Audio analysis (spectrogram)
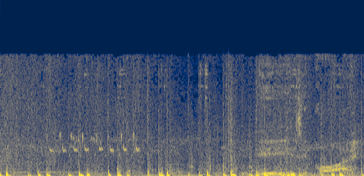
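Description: Horse hooves clip-clopping at a steady walking rhythm in the video game Red Dead Redemption, close and distinct, with brief low vocal sounds and a faint whinny mixed in.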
